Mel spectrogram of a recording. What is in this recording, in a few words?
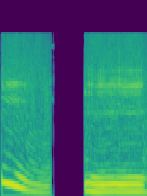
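close front unrounded; london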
